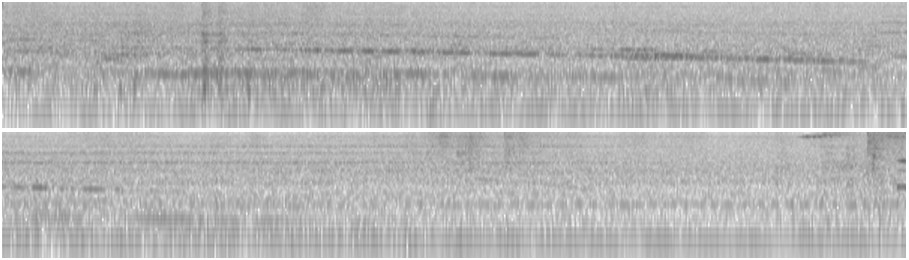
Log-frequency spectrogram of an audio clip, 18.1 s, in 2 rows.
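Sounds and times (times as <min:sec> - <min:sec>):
rumble of wheels and track: 0:00.0 - 0:18.0.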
